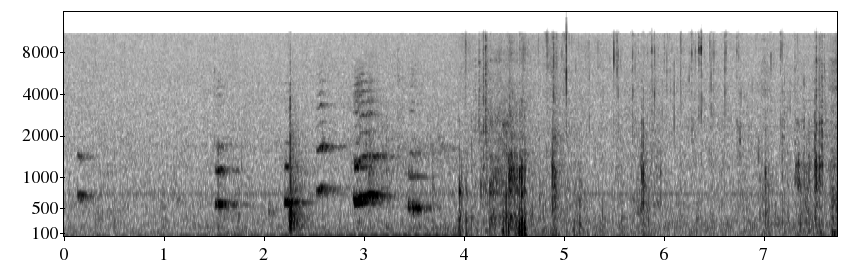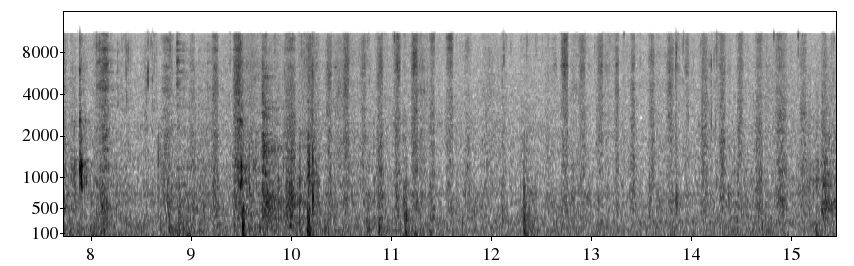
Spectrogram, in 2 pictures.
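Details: Labrador Retriever puppies getting used to an indoor kennel, 8 June 2015: a few short, high whimpering squeaks in the first seconds, then a long run of scratchy taps and clicks from movement indoors.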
